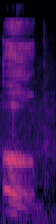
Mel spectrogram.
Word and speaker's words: herb: I'm so confused, because it's like, I've always heard it as herb, but it's like, everyone I've always heard is the proper way to say is herb. Without the H.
